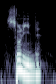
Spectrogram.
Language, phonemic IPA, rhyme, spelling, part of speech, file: French, /sɔ.lid/, -id, solide, adjective / noun, Fr-solide.ogg
- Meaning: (adjective) 1. secure, solid, firm, substantial 2. stout 3. sterling; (noun) solid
